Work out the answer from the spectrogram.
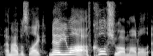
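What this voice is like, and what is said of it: Put-on English accent. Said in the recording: “I can't tell whether it was my worst accent ever ... That was a beautiful accent.”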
